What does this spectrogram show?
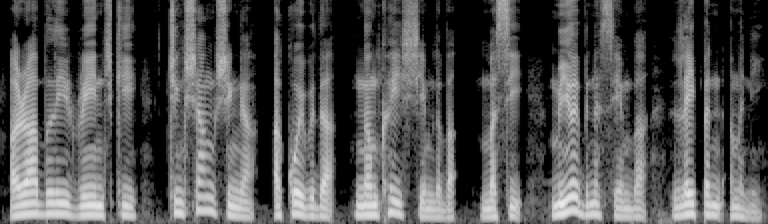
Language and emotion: Manipuri, neutral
